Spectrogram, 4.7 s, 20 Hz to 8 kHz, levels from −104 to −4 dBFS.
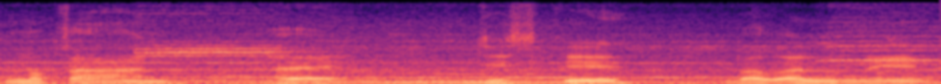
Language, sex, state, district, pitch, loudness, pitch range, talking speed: Hindi, male, Bihar, West Champaran, 120 Hz, -16 LUFS, 110-130 Hz, 65 wpm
